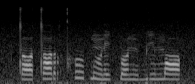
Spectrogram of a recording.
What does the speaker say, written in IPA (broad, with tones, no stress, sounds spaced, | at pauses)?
t ɔ˨ t ɔ˦ r kʰ u˦ ɓ ũ˨ ɾ i˨ k͡p o˨ n ɡ͡b i˨ m ɔ˨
